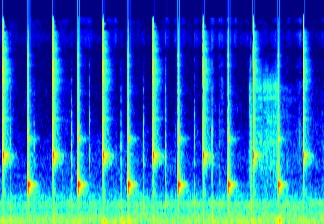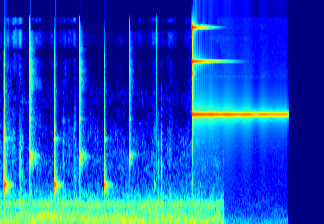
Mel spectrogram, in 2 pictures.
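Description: Wood-block tick-tock, like a clock, about two ticks a second alternating low and high, stopping after about nine seconds. Near the end a sudden bright ding rings steadily for about two seconds.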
